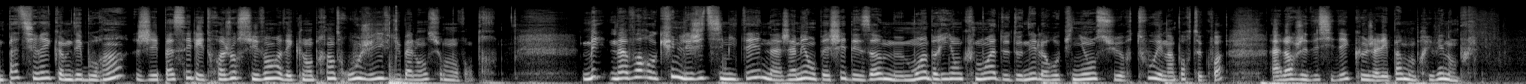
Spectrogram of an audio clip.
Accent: Paris, Île-de-France, France; Je suis parisienne

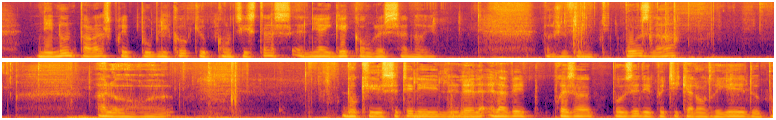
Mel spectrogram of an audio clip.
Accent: Switzerland; Chez nous en Suisse, on peut avoir jusqu'à 15 minutes de retard, c'est acceptable.

